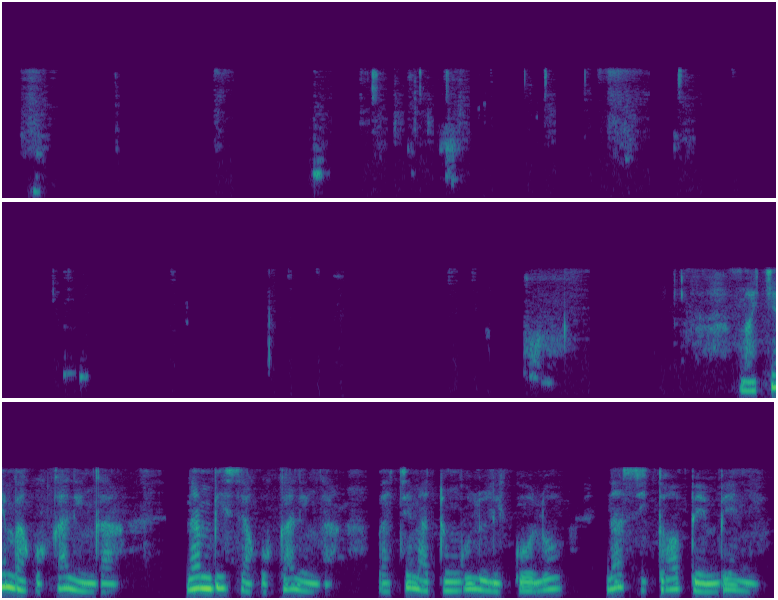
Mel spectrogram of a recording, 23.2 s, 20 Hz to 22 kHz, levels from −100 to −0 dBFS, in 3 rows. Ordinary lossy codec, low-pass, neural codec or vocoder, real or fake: AAC, 32 kbps; 5.4 kHz; none; real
